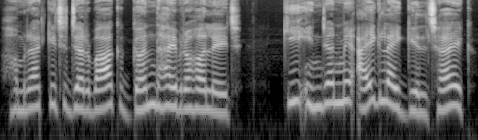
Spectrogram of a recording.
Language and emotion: Maithili, fearful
